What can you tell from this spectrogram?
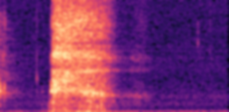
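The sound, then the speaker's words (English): A single sharp cough bursts out loudly for a moment and then stops, leaving only faint background noise. “Yeah, I, like, coughed excuse on it.”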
